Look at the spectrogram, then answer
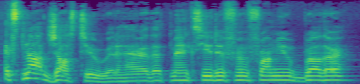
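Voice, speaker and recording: A man's voice: medium pitch, moderate pace, faint music behind, voice pushed up, close to an everyday voice. A man voicing an eager, approving sister-in-law in a storybook reading, gushing and emphatic. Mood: earnest, persuading. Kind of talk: audiobook-style storybook reading.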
